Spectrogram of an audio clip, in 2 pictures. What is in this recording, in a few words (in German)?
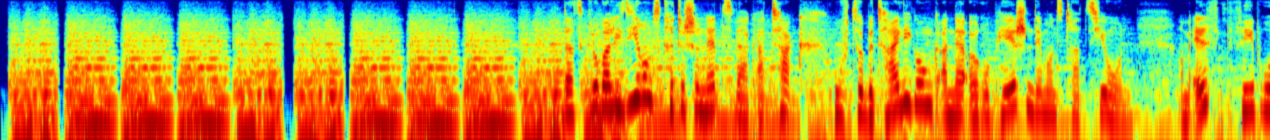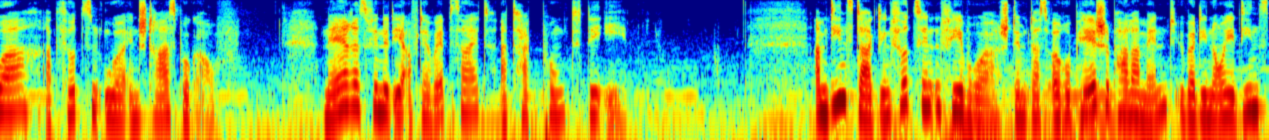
jingle, Radio-Jingles; attac; strasbourg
